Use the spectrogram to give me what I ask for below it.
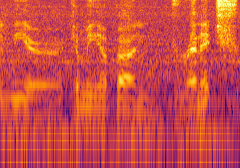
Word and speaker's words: Greenwich: are coming up on Greenwich or Greenwich some places have Spanish some places it's Greenwich in Rhode Island we had East Greenwich it was spelled Greenwich but we pronounced a Greenwich for whatever reason anyways we're coming up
